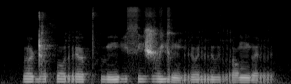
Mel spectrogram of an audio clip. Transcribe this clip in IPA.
ɵ˨ ɖ ɤ˨ θ o˨ r œ˨˦ pʰ ɯ˨ ŋ i˦ s i˦ ʒ ɵ˦ j ə˨ ŋ r ɵ˦ r ɯ˨ r ɔ˨ ŋ ə˨ r

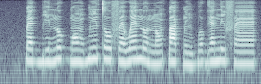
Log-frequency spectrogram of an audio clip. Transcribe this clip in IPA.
k͡p ɛ˦ ɡ͡b i˧ n o˦ ɡ͡b ɔ̃˧ ɡ͡b ĩ˦ t o˦ f ɛ˧ w ɛ˦ n o˦˨ n ɔ̃˨˦ k͡p a˦˨ k͡p ĩ˨ ɡ͡b o˧ ɡ ɛ˦ n i˦ f ɛ̃˧

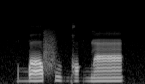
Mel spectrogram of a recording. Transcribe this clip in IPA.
ɓ ʌ f u ɡ ɔ ɡ͡b œ̃

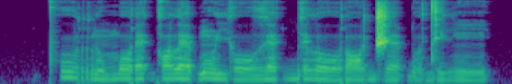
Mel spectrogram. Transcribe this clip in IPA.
pʰ u˦ r ũ˨ m o˦ ɾ ɛ˦ ɡ ɔ˦ l ɛ˦ ɓ ũ˦ j oː˨ ɣ ɛ˦ ɡ͡b ɪ˦ l oː˨ ɾ ɔ˨˦ d͡ʒ ɛ˨ ɓ ʊ˨ d i˨ j ĩ˦

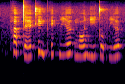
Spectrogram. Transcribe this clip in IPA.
pʰ a˥˨ p̚ t̪ ɛː˩˧ kʰ e˥˨ ŋ pʰ e˧˥ k̚ ʋ i˧˥ ə̯ | ŋ ɔː˩˧ ɲ iː˩˧ t̪ o˧˩ f i˩˧ ə̯

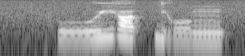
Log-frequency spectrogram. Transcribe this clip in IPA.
pʰ uː˨˥ j ɐ˨˥ t̚ j ʊ˨ ŋ

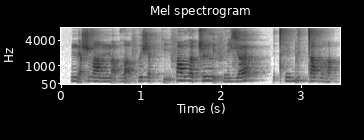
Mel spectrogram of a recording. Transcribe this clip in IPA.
m ḛ ʃ zˤ ɐ i̯ mː a̰ b ðˤ a̰ f ɨ ʃ ɐ kː ḭ f ɐ u̯ ðˤ ɘ ʈ͡ʂ ɨ l ḭ f e̤ i̯ ʑ ɐ | tʰ e̤ b ɨ tː a b ðˤ a̤

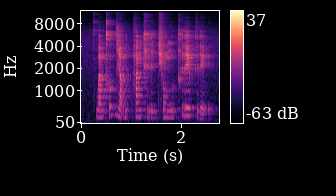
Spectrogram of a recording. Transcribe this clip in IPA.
kʰ w a˨˩ m kʰ o˦˥ k̚ d i˩˦ a̯ b e˨˩ k̚ h a˧ ŋ kʰ r i˨˩ t̚ t͡ɕʰ o˧ m ŋ u˦˥ ʔ kʰ r eː˥˩ p̚ k r e˨˩ ʔ

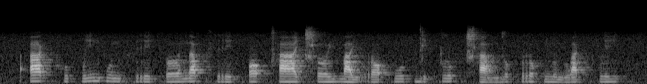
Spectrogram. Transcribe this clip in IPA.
ʔ aː˥˩ k̚ pʰ u˨˩ k̚ w i˥˩ n p u˧ n kʰ r i˨˩ t̚ ʔ ɤː˦˥ n a˥˩ p̚ kʰ r i˨˩ t̚ ʔ ɔ˥˩ ʔ tʰ aː˦˥ t͡ɕʰ ɤː˦˥ j m a˨˩ j r ɔ˨˩ ʔ k w u˥˩ k̚ d i˦˥ ʔ k l u˥˩ k̚ t͡ɕʰ a˩˦ m d o˥˩ k̚ r o˥˩ k̚ n u˨˩ n w a˥˩ k̚ pʰ l i˥˩ t̚

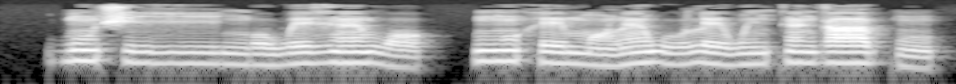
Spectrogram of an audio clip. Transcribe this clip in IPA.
ɓ ũ˦ ʃ i˧ ɣ iː˧ ŋ o˨ w e˦ ɣ ɛ̃˦ v ɔ˨ | ŋ ũ˦ h e˧ m ɔ̃˨ l ɛ̃˦ w u˨˦ l e˧ w ĩ˧ k ɛ̃˦ ɡ aː˦ kʷ ũ˨

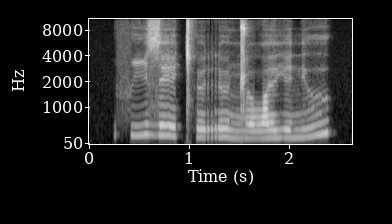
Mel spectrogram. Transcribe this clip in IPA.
f i z e ǀʰ ø r ø ŋ͡ǁ ø lˠ e j e nʲ ɯ

